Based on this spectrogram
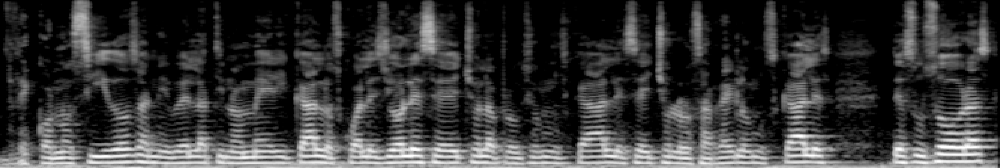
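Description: Over audible room echo, a man with a medium pitch rattles along at a very fast pace in monotone, flat intonation. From Mexico City. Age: 30s. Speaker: music producer and entrepreneur. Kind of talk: interview. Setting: recording studio.

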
